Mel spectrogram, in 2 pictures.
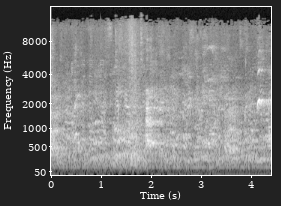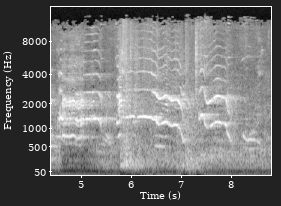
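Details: A dog named Zippity at an indoor AKC agility trial in Oklahoma City, screaming out from the sidelines: high whining yelps with rising and falling pitch over crowd chatter and voices.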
